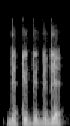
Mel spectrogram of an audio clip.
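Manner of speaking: "bleu" repeated as a bare bl ending; drilled bl sound. Shown as a demonstration. Teacher isolating the ending for a student, "bleu" drilled as a short bl. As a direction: rattle off "bleu" as the final sound of table. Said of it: "En la L va a terminar".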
